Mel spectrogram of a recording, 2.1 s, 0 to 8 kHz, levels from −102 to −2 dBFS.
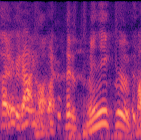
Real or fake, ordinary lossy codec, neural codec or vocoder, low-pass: fake; none; codec, 16 kHz, 2 kbps, FreqCodec, smaller model; none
